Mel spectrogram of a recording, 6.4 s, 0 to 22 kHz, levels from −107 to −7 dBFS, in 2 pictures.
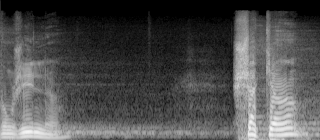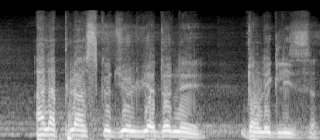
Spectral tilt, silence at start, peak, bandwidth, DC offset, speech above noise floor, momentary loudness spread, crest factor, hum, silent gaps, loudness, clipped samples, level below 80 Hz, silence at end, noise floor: -6 dB/octave; 0 s; -8 dBFS; 14.5 kHz; under 0.1%; 36 dB; 13 LU; 10 dB; none; none; -17 LUFS; under 0.1%; -34 dBFS; 0 s; -52 dBFS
